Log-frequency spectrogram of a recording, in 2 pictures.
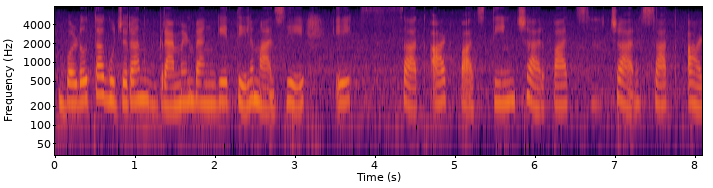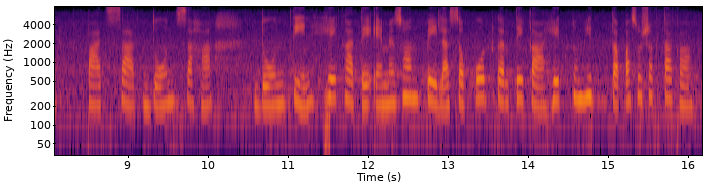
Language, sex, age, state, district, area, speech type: Marathi, female, 18-30, Maharashtra, Sindhudurg, rural, read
